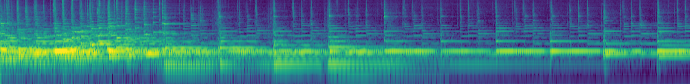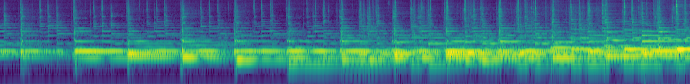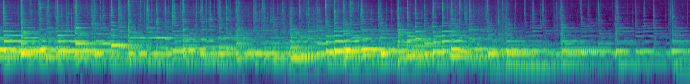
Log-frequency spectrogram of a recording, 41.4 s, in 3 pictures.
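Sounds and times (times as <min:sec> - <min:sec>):
harp ensemble: 0:00.0 - 0:41.4.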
